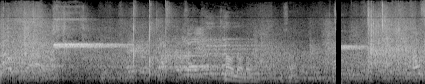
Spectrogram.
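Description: A referee's whistle blows sharply in an echoing rink.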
